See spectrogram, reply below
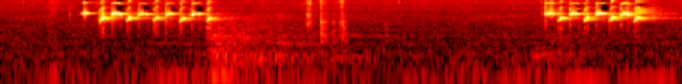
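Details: European goldfinch, six months old, in clean Malaga copy song: a series of five or six evenly spaced, sharp two-part chirps in quick rhythm, a pause with faint rustling, then the same chirp series repeated.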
